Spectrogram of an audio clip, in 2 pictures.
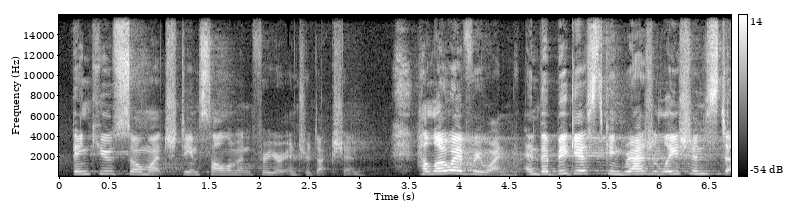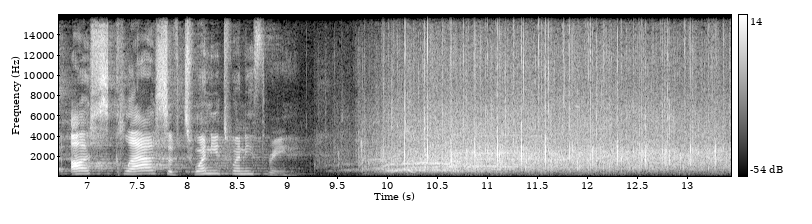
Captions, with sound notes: - Thank you so much, Dean Solomon, for your introduction. Hello, everyone, and the biggest congratulations to us, class of 2023. (audience applauding)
